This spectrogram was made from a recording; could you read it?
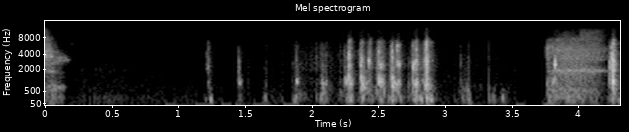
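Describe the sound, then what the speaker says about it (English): Keys tap on a computer keyboard in faint, scattered clicks that gather into a short quick run, followed by a brief rustle, heard at a distance in a quiet room with no talk. "who's typing? Mute yourself, please."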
